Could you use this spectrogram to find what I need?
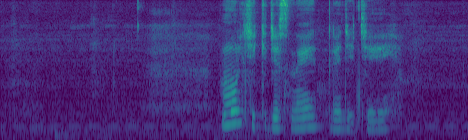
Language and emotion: Russian, sad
